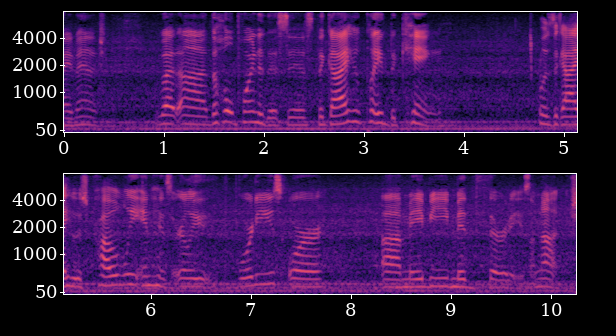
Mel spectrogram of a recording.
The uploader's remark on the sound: This episode that we recorded on a train between Rome and Orvieto way back in 2014. While the Umbrian countryside whooshes along outside the window.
